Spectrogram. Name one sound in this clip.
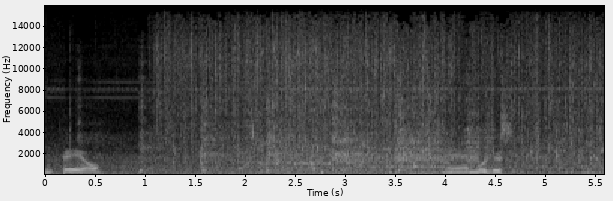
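Small pieces rattle and patter as they pour from a bucket into a machine.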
